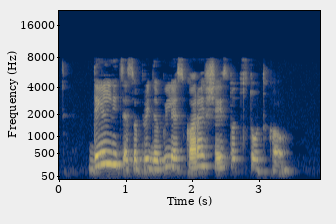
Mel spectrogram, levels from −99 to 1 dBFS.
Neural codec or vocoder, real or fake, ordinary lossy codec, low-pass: none; real; none; none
